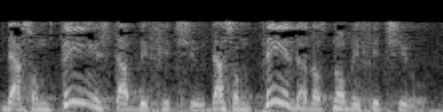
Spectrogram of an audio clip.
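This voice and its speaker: A man at high pitch, animated in tone, at a very fast pace. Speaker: pastor. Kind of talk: sermon. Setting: church with congregation.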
